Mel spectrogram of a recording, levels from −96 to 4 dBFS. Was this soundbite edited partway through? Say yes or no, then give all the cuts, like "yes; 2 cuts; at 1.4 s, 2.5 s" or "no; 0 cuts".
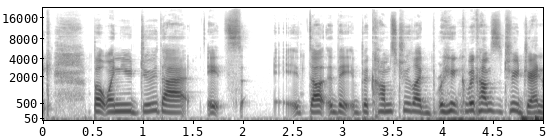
no; 0 cuts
